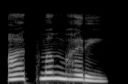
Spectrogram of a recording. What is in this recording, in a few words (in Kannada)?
"ಆತ್ಮಂಭರಿ", Kannada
